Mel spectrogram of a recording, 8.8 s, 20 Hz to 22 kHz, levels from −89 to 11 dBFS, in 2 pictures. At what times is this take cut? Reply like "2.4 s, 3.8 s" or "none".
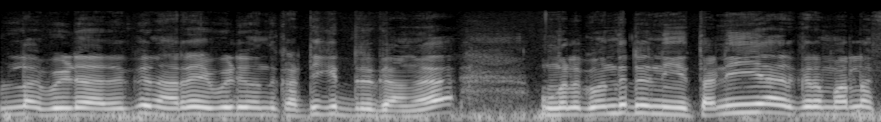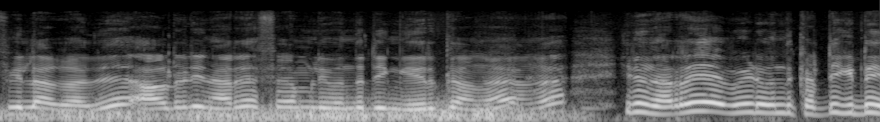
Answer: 7.1 s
